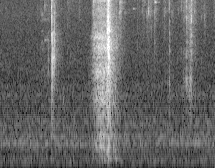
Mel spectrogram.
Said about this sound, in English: I need to grab my scissors so I can cut this ribbon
